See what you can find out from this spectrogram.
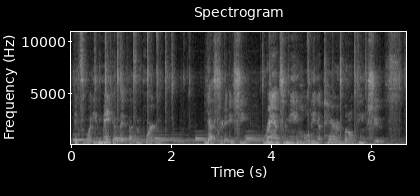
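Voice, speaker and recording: A woman playing a thoughtful, tender mother who narrates her blog in measured, deliberate phrases for an audio play. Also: a little high, steady tone, close to an everyday voice. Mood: reflective. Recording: roomy, distant mic under loud music. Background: loud music.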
